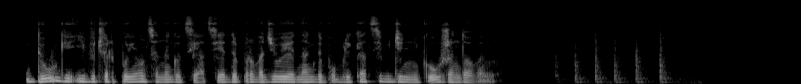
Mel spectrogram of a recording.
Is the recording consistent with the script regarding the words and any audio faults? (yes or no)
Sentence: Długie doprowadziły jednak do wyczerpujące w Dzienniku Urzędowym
no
